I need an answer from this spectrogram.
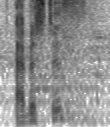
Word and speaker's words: Aberystwyth: Aberystwyth?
